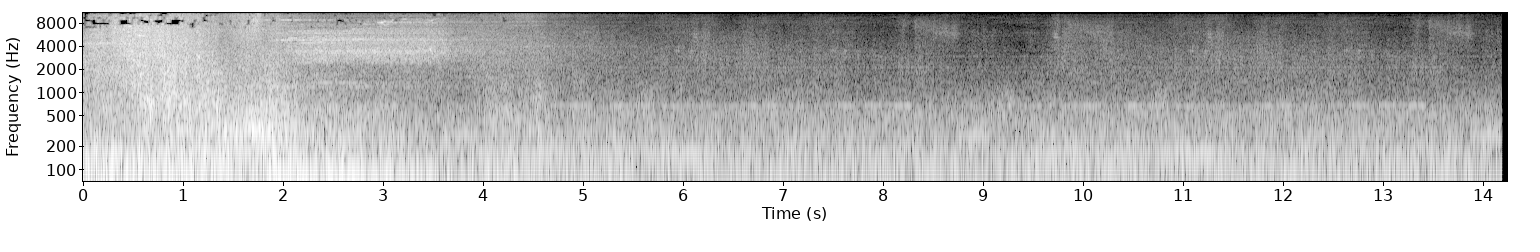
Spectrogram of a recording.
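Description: A triumphant game fanfare plays after the fight.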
